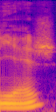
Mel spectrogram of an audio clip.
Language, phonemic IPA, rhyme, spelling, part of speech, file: French, /ljɛʒ/, -ɛʒ, Liège, proper noun, Fr-Liège.ogg
- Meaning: 1. Liège (a province of Belgium) 2. Liège (a city, the provincial capital of Liège, Belgium)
